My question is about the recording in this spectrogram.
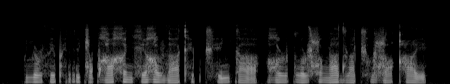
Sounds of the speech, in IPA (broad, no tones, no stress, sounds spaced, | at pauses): ʎ ɔ ɭ θ ɪ pʰ r ʏ c ɔ p ʁ a χ e ŋ x ɪ ʁ a ɭ ð a kʰ ɪ p t͡ʃʰ ɪ ɲ k a | ʁ ɔ ɭ ʏ p lˠ ʏ ɭ ɬ ɔ ŋ a d ɹ a t͡ʃʰ u ɮ ɔ qʰ e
